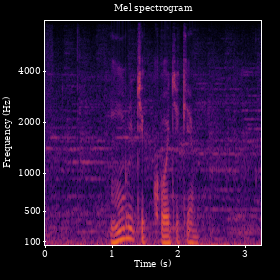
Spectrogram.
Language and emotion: Russian, neutral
